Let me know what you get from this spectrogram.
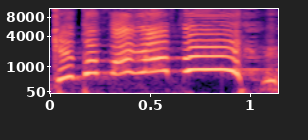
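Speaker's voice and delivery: shrill, rushed, very high-pitched squeal. Describing how he squirms when she does it, retelling own high-pitched shout. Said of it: "I get this high pitch".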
